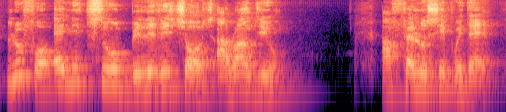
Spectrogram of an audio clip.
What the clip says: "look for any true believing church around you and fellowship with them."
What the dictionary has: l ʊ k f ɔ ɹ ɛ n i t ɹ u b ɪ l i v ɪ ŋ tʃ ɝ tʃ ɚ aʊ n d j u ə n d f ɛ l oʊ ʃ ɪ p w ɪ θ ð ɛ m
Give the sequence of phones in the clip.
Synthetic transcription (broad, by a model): l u k f ɔ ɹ ɛ n i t u b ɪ l i v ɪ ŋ tʃ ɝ tʃ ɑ aʊ n d j u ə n f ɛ l oʊ ʃ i p w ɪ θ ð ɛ m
